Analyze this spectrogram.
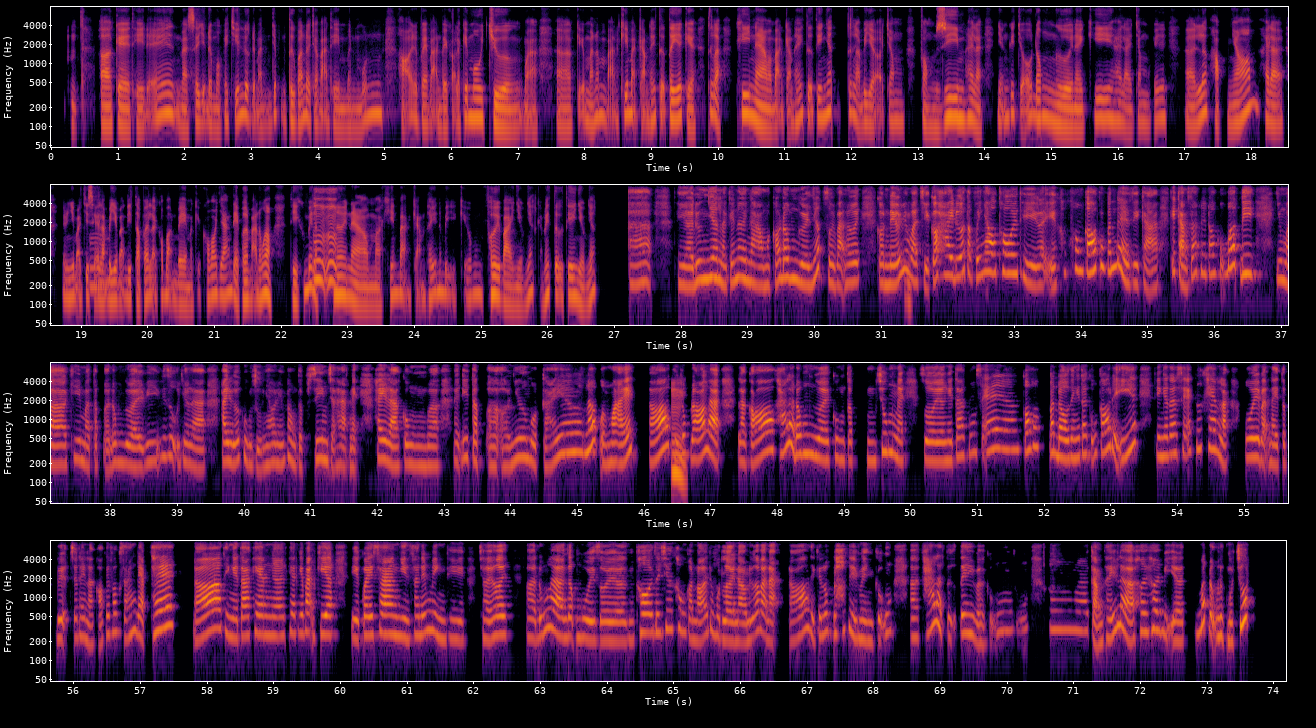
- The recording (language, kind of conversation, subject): Vietnamese, advice, Làm thế nào để bớt tự ti về vóc dáng khi tập luyện cùng người khác?
- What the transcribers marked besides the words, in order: tapping; other background noise; laughing while speaking: "đó"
